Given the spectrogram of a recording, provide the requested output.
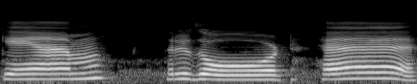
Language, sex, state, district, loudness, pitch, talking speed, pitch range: Hindi, female, Punjab, Fazilka, -11 LUFS, 245 Hz, 45 wpm, 225-255 Hz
